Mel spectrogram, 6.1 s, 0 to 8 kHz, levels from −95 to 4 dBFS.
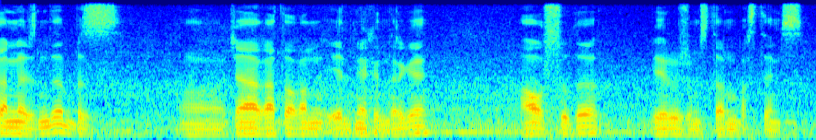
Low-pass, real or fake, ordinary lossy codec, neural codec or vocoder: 7.2 kHz; real; none; none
